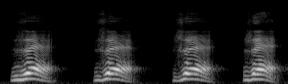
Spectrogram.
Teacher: dilin ucu Orada sürekli kalmıyor titriyor hançere sesi yani gırtlaktan Gelen sesi alarak dilin ucu tavana yani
